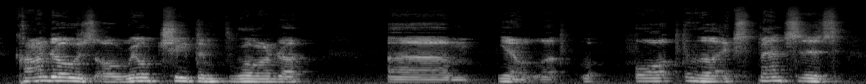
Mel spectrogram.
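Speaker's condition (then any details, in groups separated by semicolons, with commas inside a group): Cerebral palsy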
